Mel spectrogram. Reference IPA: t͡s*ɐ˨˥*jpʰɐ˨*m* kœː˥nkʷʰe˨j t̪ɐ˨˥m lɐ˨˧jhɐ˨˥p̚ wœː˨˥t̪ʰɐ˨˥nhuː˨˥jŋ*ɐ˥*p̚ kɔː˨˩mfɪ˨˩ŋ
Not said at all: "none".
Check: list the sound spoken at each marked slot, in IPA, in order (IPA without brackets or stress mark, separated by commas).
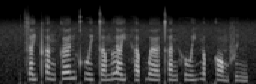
ɐ˨˥, ŋ, ɐ˨˥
